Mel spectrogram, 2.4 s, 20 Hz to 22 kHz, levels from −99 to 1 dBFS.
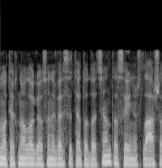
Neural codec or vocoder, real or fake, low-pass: none; real; 7.2 kHz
